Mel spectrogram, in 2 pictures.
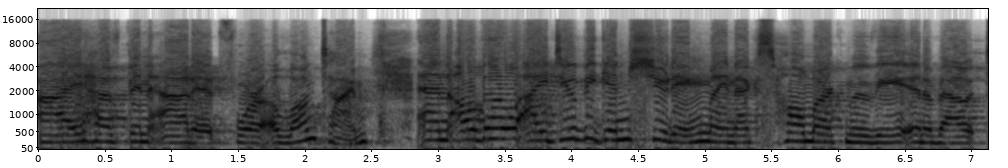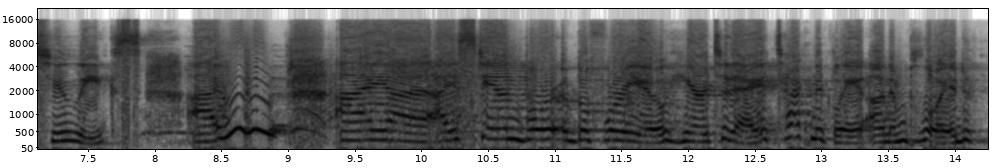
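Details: Adult woman speaking; ordinary speech.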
